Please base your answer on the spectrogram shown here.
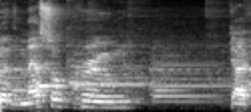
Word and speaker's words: Mespelbrunn: Hello, I'm the Gypsy and you're not, and this is Anatomy of a Painting, part 2 of the Mespelbrunn. Did I pronounce that right?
